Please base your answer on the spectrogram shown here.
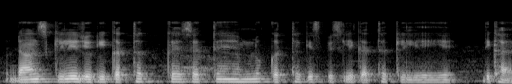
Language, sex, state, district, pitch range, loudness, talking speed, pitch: Hindi, male, Bihar, Begusarai, 115-125 Hz, -20 LUFS, 210 wpm, 120 Hz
